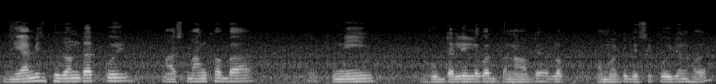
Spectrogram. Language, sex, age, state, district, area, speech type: Assamese, male, 45-60, Assam, Lakhimpur, rural, spontaneous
